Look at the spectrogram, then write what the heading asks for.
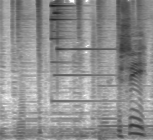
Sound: bell rings

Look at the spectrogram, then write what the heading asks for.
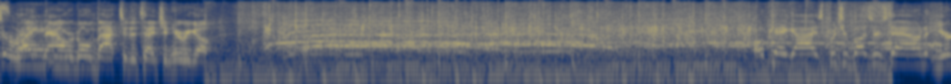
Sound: cheers and applause

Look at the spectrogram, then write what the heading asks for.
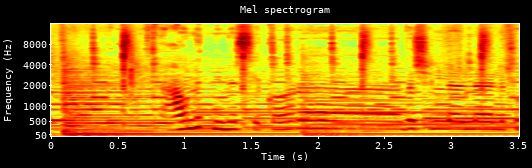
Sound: non-english speech

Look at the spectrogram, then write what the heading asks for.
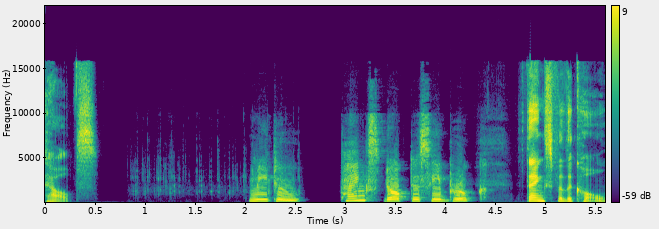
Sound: background SFX: Keyboard typing

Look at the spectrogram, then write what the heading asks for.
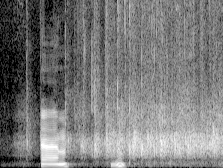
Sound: audience applause

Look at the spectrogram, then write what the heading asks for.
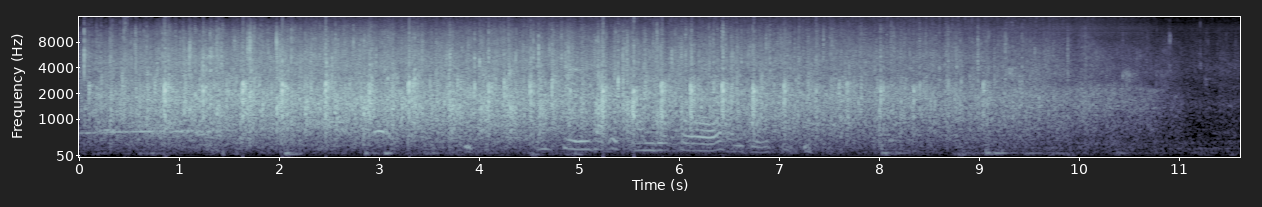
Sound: applause

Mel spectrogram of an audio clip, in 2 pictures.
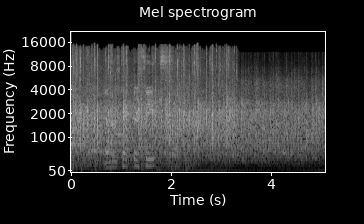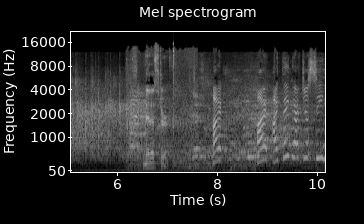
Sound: applause

